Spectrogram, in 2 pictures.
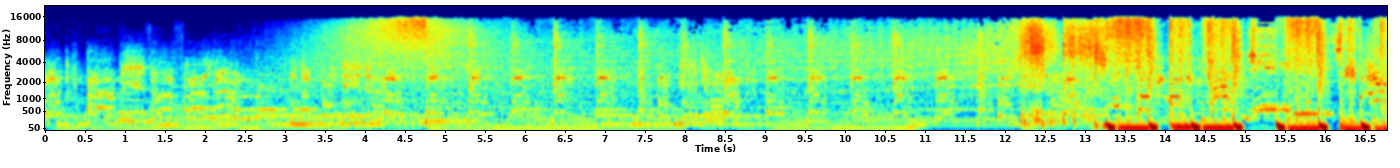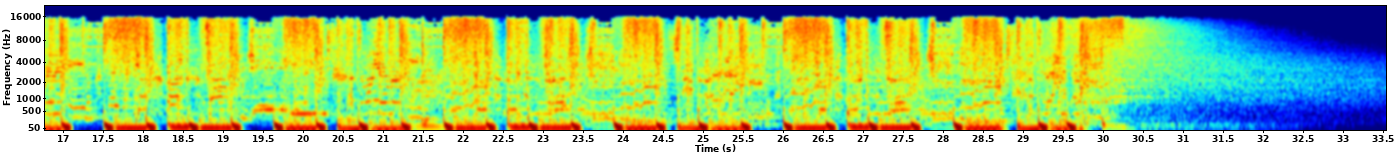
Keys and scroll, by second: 1.7 d, 2.1 a, 8.7 d, 8.9 Escape, 9.1 e, 10.5 3, 10.7 Return, 12.0 ctrl+z, 12.0-14.2 typing, 15.5 d, 17.8 e, 20.1-23.7 typing, 24.3 Escape, 30.0 e, 33.2 a.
